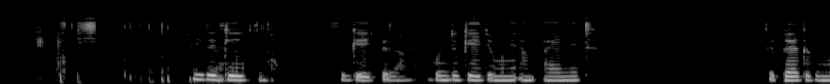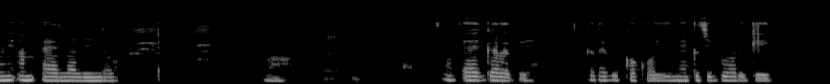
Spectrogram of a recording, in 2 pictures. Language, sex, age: Wolof, female, 18-24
